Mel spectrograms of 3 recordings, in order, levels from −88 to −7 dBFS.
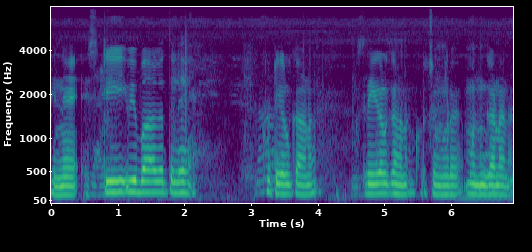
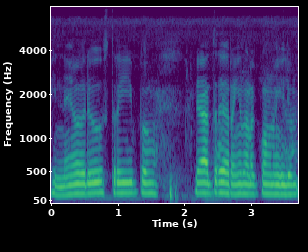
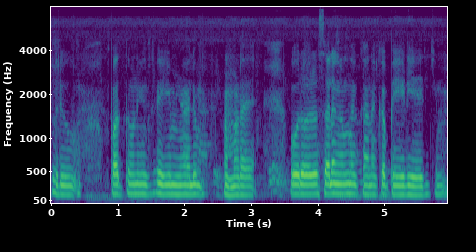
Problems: background sounds at intervals, low volume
